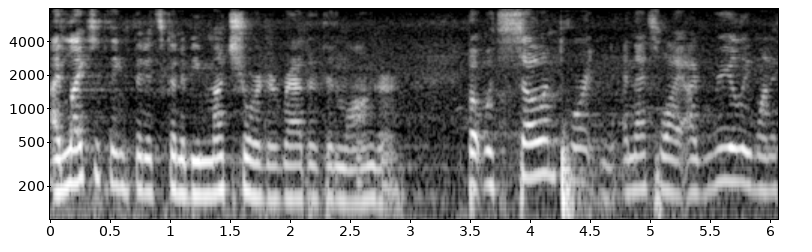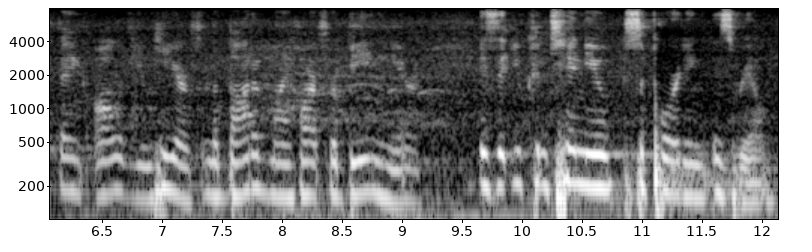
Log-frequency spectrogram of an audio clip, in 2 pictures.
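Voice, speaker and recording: Woman with a New Jersey accent at a moderate pace, over noticeable background noise. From US Northeast, New Jersey. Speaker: medical school dean, scientist. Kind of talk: rally speech. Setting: outdoor rally with crowd.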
